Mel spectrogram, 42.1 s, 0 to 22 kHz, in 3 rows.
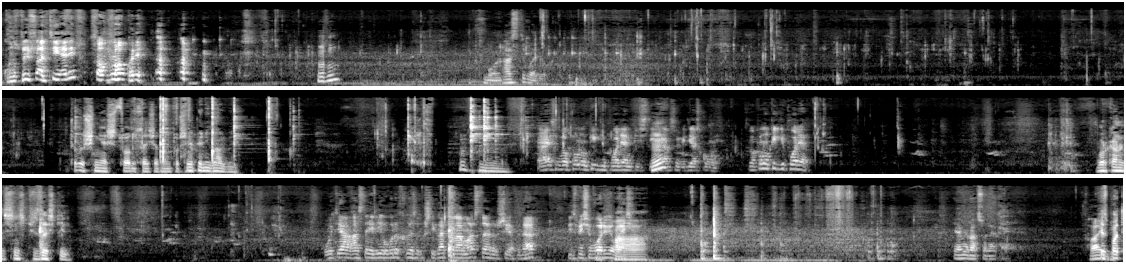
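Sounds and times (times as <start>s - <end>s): metal spoon clinking against bowl: 6.3s - 8.1s, 16.0s - 17.8s, 19.8s - 20.7s.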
